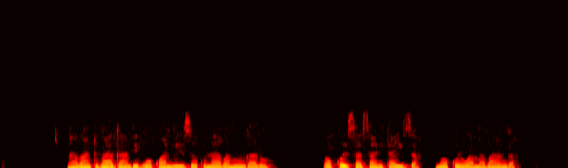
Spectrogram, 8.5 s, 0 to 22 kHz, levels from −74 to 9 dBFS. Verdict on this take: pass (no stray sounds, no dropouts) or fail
pass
